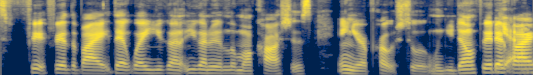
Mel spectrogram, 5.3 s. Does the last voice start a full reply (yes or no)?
no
